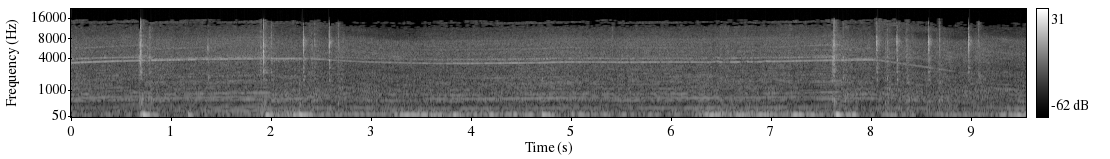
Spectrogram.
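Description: A racing car engine whines at high revs, shifting gears up and down.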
